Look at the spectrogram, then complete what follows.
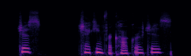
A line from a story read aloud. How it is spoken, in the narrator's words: I said weakly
